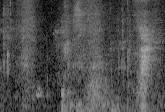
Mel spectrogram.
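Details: French Bulldog, a pet dog indoors, making odd noises: soft snuffling grunts and short throaty sounds, ending in a louder breathy squeal near the end.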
